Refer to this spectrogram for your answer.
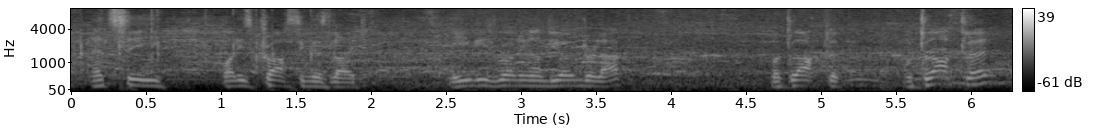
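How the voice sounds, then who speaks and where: Loud noise fills the background. The speaker pauses often and at length. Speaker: match commentator. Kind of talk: live match commentary, rapid-fire play-by-play.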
